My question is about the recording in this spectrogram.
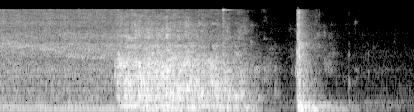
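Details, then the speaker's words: Sump pump running with water gushing, then a single loud thud as the old noisy check valve slams shut at pump shutoff, before replacement with a quiet check valve. "now you can hear this one's pretty noisy when it shuts off"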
